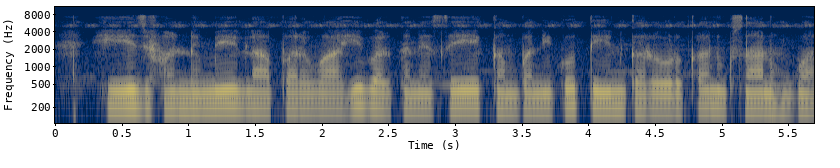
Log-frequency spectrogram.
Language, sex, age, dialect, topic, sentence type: Hindi, female, 25-30, Awadhi Bundeli, banking, statement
